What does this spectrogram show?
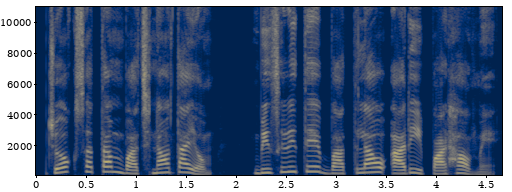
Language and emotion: Santali, neutral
